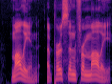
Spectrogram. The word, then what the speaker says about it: Malian: Oh, by the way, Malian is the correct adjective form for describing a person from Mali. Malinese is objectively more fun to say, so that's what we went with.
